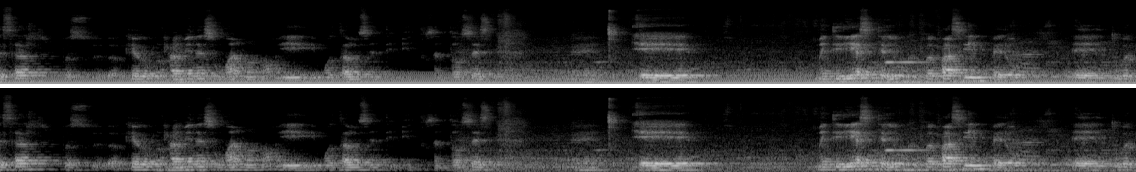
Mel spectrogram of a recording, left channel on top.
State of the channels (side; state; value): left; noise; hum, 3 dB below the sound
